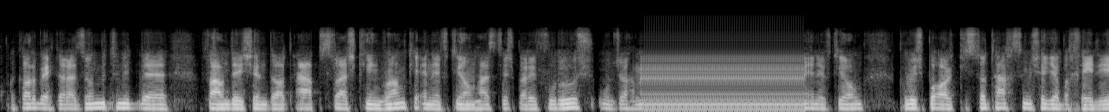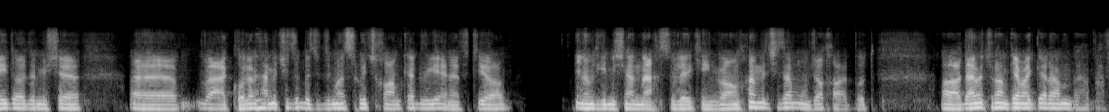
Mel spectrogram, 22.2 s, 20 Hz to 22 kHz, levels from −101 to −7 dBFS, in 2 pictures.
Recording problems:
garbled, watery; badly; nothing above 7.5 kHz
audio freezing; at 6.5 s for 1.5 s

